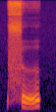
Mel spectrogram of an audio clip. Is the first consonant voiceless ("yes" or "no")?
yes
